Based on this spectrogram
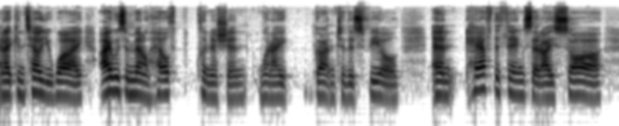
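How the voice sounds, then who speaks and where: An unremarkable speaking voice moves at a fairly slow pace with fairly even intonation on a very clean recording with a silent background. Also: woman, fairly low pitch for a woman. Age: 60s. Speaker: professor and program director. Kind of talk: recorded presentation. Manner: conversational.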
